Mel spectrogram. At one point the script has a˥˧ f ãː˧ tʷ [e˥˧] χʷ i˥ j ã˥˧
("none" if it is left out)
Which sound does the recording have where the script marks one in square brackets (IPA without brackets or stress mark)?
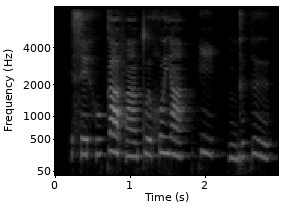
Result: e˥˧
